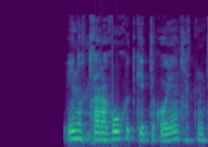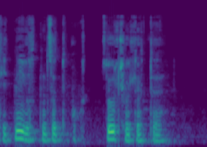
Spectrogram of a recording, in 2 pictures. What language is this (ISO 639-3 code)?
mon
